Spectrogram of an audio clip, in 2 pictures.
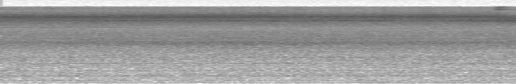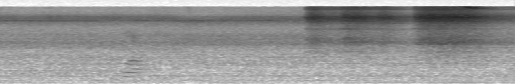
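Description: Steady low hum of a light-rail station beside a train standing at the platform, with two short bursts of hiss near the end.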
